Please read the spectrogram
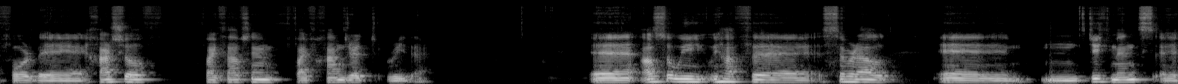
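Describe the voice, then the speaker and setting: A man giving a technical slide presentation as a webinar speaker, halting and hesitant, often pausing and rephrasing. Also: low-pitched, a little mellow. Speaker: webinar presenter, radiation dosimetry researcher.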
